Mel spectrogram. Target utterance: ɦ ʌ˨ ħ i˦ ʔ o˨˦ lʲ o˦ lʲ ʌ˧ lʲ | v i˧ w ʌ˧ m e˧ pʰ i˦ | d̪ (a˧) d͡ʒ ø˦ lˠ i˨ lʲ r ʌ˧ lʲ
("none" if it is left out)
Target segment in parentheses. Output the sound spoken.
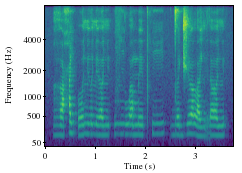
ə˧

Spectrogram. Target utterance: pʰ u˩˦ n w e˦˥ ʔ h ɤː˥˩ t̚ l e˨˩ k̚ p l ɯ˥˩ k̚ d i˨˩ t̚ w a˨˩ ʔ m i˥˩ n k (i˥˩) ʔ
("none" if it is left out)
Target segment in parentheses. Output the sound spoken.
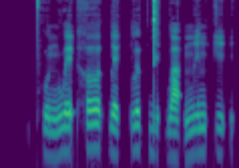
i˥˩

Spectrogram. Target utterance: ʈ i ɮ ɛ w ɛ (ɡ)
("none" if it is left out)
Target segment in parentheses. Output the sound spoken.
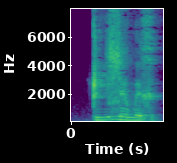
x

